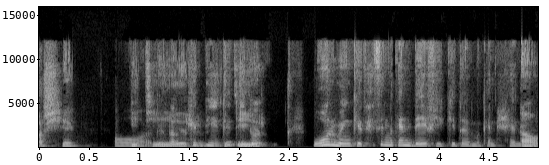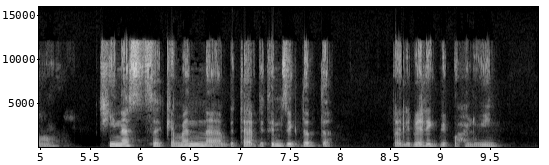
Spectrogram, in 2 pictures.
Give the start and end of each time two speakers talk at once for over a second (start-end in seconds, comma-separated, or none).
0.9-2.3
